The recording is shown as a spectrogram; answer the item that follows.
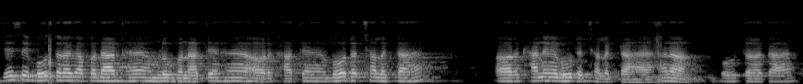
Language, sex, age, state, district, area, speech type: Hindi, male, 18-30, Bihar, Samastipur, rural, spontaneous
